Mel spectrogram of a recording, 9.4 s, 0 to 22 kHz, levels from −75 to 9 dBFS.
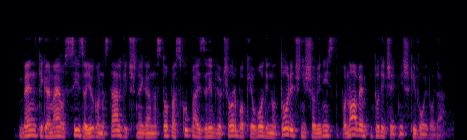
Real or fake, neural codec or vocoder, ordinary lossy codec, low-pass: fake; codec, 16 kHz, 6 kbps, DAC; none; 7.2 kHz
